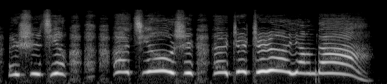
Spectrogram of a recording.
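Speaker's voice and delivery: high squeaky halting sprite; breathless sprite. A narrator's reading. Sprite explains while flying. (气喘吁吁的小精灵)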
